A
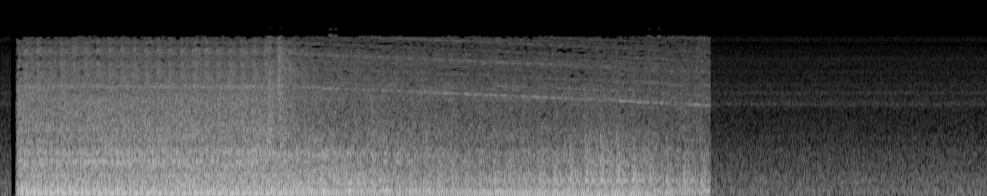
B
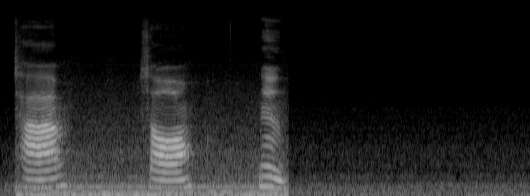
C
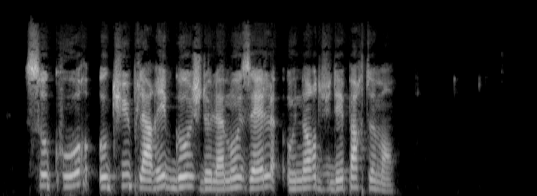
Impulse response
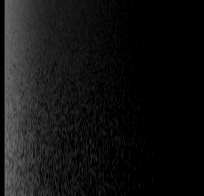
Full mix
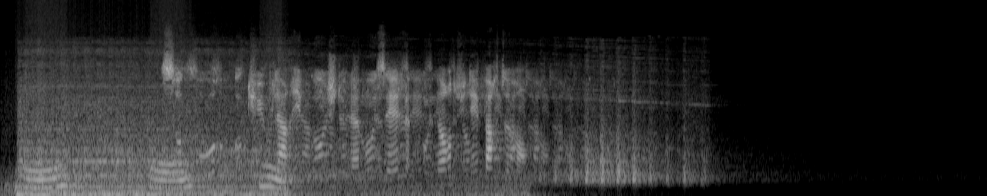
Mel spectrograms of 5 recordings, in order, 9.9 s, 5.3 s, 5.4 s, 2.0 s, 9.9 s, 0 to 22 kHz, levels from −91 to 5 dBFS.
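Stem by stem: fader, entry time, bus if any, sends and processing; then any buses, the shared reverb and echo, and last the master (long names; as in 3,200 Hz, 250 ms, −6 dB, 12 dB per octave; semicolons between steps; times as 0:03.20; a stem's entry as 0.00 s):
−12.5 dB, 0.00 s, send −9.5 dB, no echo send, Butterworth high-pass 330 Hz 48 dB per octave; expander for the loud parts 2.5 to 1, over −44 dBFS; automatic ducking −7 dB, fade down 0.25 s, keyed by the second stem
−3.0 dB, 0.00 s, send −8.5 dB, no echo send, Butterworth low-pass 630 Hz 72 dB per octave; log-companded quantiser 6 bits
−7.5 dB, 1.35 s, send −19.5 dB, echo send −14.5 dB, high-pass filter 850 Hz 24 dB per octave; high-shelf EQ 6,700 Hz −9.5 dB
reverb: on, pre-delay 3 ms
echo: repeating echo 237 ms, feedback 53%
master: speech leveller within 5 dB 2 s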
